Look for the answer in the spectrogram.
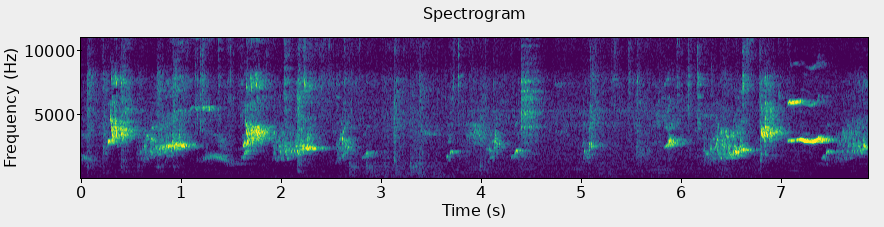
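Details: Asian pied starling singing, recorded as a lure to prompt other birds to sing; harsh squawks mixed with short whistled notes in irregular bursts, some clicks and rustling between phrases.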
